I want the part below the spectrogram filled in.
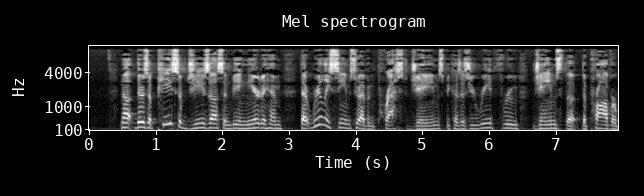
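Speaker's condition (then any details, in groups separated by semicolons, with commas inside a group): No condition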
